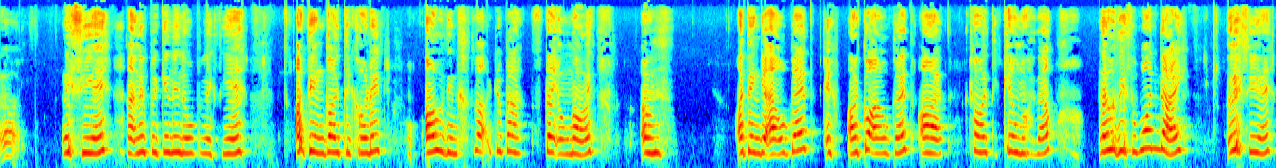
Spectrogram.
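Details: Young woman who states she has cerebral palsy, speaking spontaneously (real, not acted); dysarthric speech in cerebral palsy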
